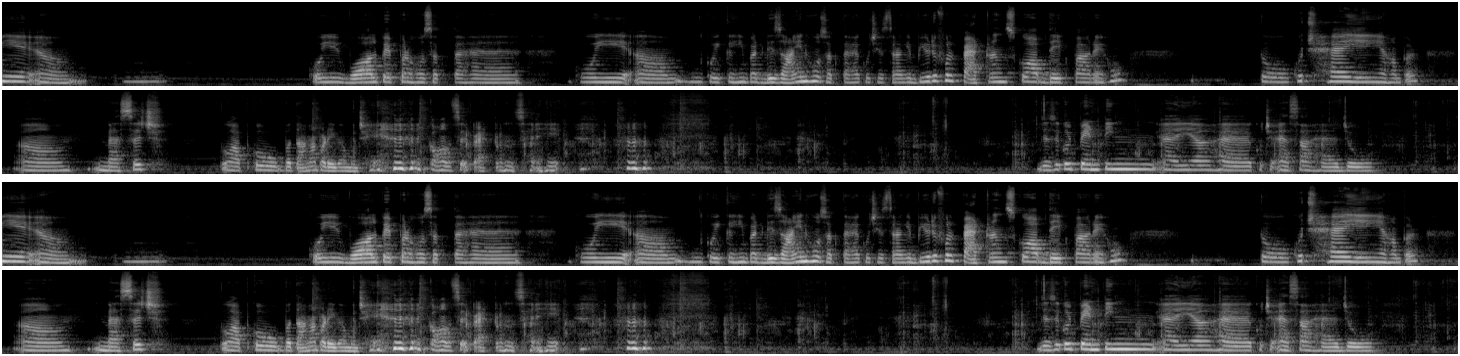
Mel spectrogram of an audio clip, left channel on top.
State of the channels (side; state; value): left; quieter; 3.6 dB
